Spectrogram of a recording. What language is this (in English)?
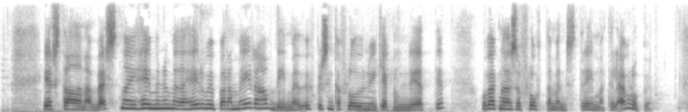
Icelandic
